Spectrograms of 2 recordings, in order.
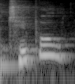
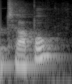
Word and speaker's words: tuple: give me Austin so that's a that's a tuple or a tuple you'll hear me pronounce it both ways and then if I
